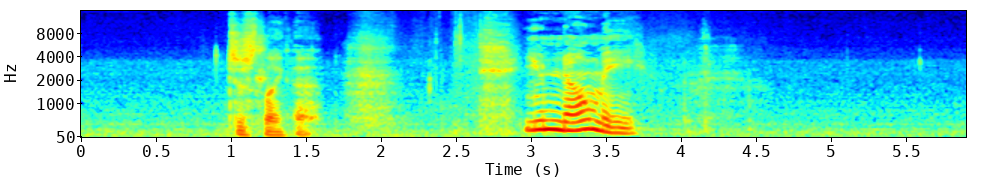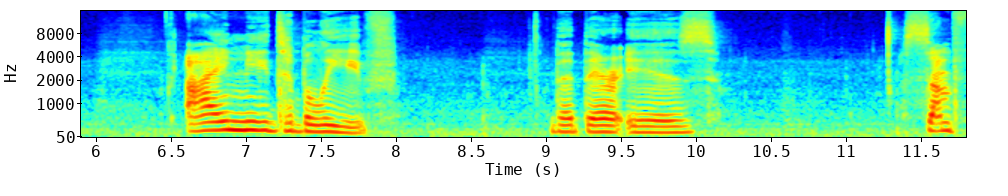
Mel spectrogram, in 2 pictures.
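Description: A woman speaks quietly and closely, in short bursts.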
